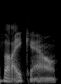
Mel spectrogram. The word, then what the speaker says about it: viscount: thank this book for teaching me how to pronounce the word vi count cuz definitely did not know that before yeah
